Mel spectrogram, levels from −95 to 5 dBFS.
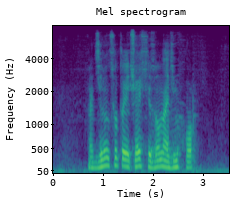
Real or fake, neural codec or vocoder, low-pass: fake; codec, 44.1 kHz, 1.7 kbps, Pupu-Codec; 7.2 kHz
